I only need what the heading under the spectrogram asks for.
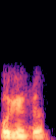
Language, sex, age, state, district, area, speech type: Tamil, male, 18-30, Tamil Nadu, Namakkal, rural, conversation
